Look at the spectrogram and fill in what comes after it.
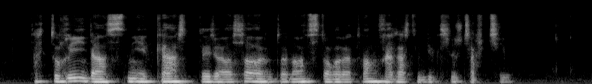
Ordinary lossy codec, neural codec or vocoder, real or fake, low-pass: MP3, 96 kbps; codec, 24 kHz, 3 kbps, HILCodec; fake; 10.8 kHz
